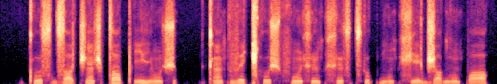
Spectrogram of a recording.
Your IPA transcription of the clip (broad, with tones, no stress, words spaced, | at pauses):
kʼu˧˥˧sd͡zɒ˧t͡ʃæ̃˥ʃ tɒ˥ pʼi˩˥jũ˩˧˩ʃ | kʼæ̃˧kve˧ǁʰu˩˧˩ʃ fũ˩˧˩xʲũ˩˥kxʲũ˧s t͡sʼu˥kbũ˩˧˩k xʲe˩˧˩d͡ʒɒ˧ɡũ˧ pɒ˩˥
